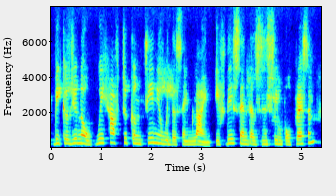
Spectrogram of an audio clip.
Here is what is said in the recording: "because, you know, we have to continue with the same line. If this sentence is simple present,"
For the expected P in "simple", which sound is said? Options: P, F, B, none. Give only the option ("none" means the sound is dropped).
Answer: P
